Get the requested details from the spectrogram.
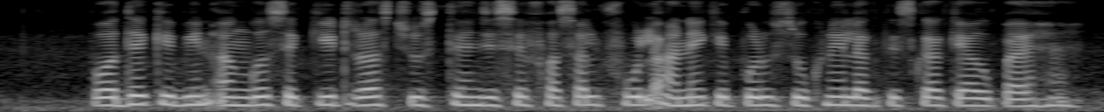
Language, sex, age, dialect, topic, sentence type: Magahi, female, 25-30, Western, agriculture, question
